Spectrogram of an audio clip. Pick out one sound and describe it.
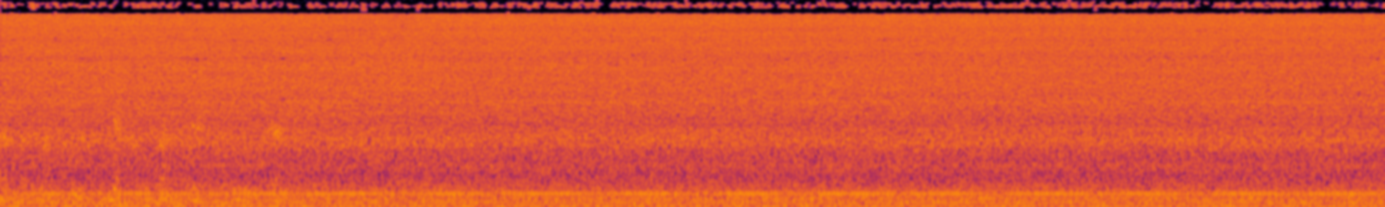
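A bus engine hums and rumbles steadily from inside the bus.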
